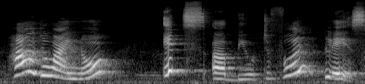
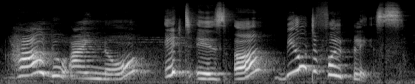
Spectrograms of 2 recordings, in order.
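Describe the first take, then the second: First: 'It is' is contracted to one syllable. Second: 'It is' is said as two full words. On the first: "we contract the given word, the pronunciation also changes" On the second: "I am reading the question"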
